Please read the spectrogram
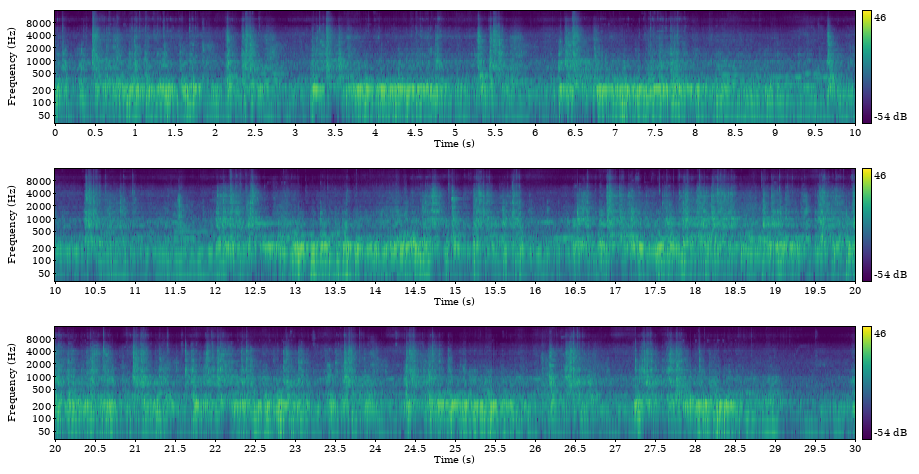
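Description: Hitachi hydraulic excavator's diesel engine running under load as the bucket digs, its note swelling and easing every few seconds. Frequent sharp cracks and scrapes of rock and soil against the steel bucket run through it.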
